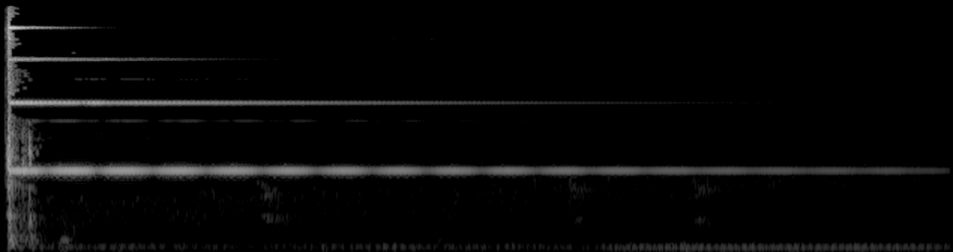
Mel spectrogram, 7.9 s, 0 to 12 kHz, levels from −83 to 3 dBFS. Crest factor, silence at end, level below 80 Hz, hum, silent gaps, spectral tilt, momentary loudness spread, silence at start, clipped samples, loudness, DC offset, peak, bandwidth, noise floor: 30 dB; 3.65 s; -76 dBFS; none; none; 4 dB/octave; 25 LU; 0.05 s; under 0.1%; -25 LUFS; under 0.1%; -2 dBFS; 11.5 kHz; -67 dBFS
